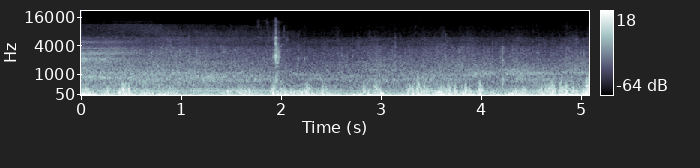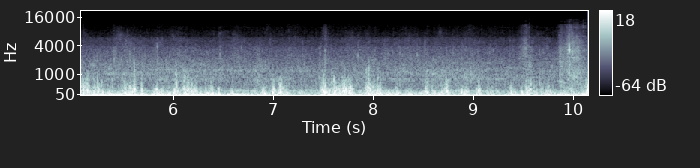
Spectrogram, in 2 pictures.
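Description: Wind rumbling on the microphone, with water lapping and slapping irregularly against the hull of a small boat drifting on choppy water.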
